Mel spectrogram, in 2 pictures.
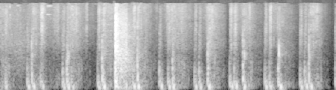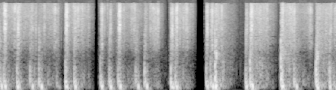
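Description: Boots thud on hard ground and wooden steps in quick footsteps.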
